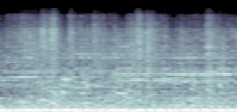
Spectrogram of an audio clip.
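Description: Supermarket ambience: a steady low rumble with faint steady tones above it, and no clear speech.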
